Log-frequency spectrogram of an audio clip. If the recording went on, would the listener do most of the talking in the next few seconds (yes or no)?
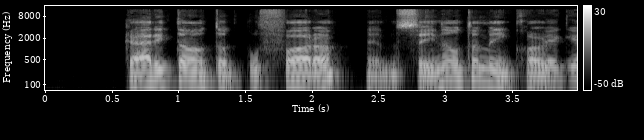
yes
